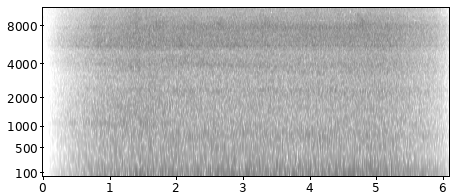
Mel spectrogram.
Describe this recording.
juice fridge
This is the sound of the juice refrigerator at the CoHo, a cafe at Stanford University.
